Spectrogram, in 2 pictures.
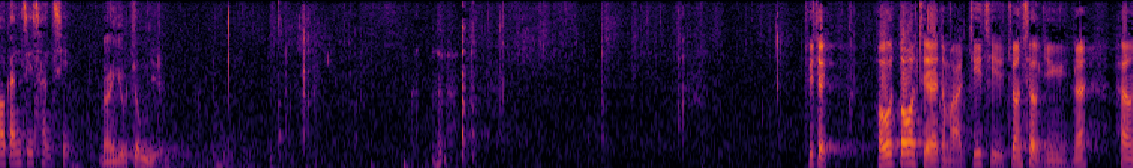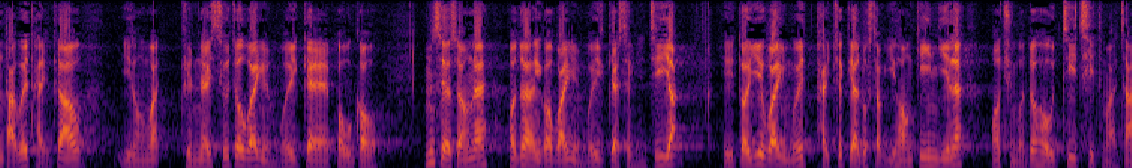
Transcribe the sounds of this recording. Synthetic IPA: ɔ˨˧kɐ˨˥nt͡siː˨˥t͡sʰɐ˨˩nt͡sʰiː˨˩na˨˩ŋji˧wt͡sʊ˥ŋjḭː˨˩n | t͡sy˨˥t͡sɪ˨k̚ho˨˥wt̪ɔː˥t͡sɛː˧t̪ʰʊ˨˩ŋmaː˨˩jt͡siː˥t͡sʰiː˨˩t͡ʃœː˥ŋsi˥tʰːwjiː˨˧jyː˨˩nlɛː˥hœː˧ŋt̪aː˨jwu˨˥t̪ʰɐ˨˩jkaː˥wjiː˨˩t̪ʰʊ˨˩ŋwɐ˨kʰyː˨˩nle˨jsiː˨˥wt͡so˨˥wwɐ˨˥jyː˨˩nwuː˨˥jkɛː˧po˧wko˧w̩˨˥ | msi˨˩sɐ˨˩sœː˨ŋlɛː˥ŋɔː˨˧t̪o˥wjɐ˨˧wkɔː˧wɐ˨˥jɥyː˨˩nwuː˨˥jkɛː˧sɪ˨˩ŋjyː˨˩nt͡siː˥jɐ˥t̚ | jiː˨˩t̪ɵ˧ɥyː˥wɐ˨˥jy˨˩wu˨˥jt̪ʰɐ˨˩jt͡ʃʰɵ˥t̚kɛː˧lʊ˨k̚sɐ˨p̚jiː˨˧hɔː˨ŋkiː˧njiː˨˧lɛː˥ | ŋɔː˨˧t͡ʃʰy˨˩mbo˨wt̪o˥who˨˥wt͡siː˥t͡sʰiː˨˩t̪ʰʊ˨˩maː˨˩jt͡saː˧

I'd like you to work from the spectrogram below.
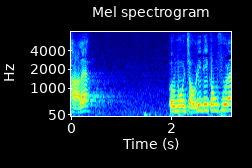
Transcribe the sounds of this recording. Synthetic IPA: haː˨lɛː˦˥ | kʰɵ˧mo˨˧wu˧jt͡ʃo˨wliː˥t̪̬iː˥kʊ˥ŋfuː˥lɛː˦˥

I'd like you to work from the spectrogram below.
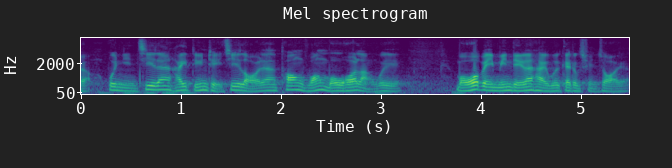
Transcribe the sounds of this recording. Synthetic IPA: ŋpuː˧njiː˨˩nt͡siː˥lɛː˥ɦɐ˨˥jt̪yː˨˥nt̪ʰe˨˩jt͡siː˥lɔː˨˩jlɛː˥t̪ʰɔː˥ŋfɔː˨˥ŋmo˨˧whɔː˨˥nlɐ˨˩ŋwuː˨˧j | mo˨˧whɔː˨˥pe˨˧jmiː˨˧nt̪e˨jlɛː˥ɦɐ˨jwu˨˧jkɐ˧jt͡sʊ˨k̚t͡ʃʰyː˨˩nt͡sɔ̰ː˨˧jɐ˧

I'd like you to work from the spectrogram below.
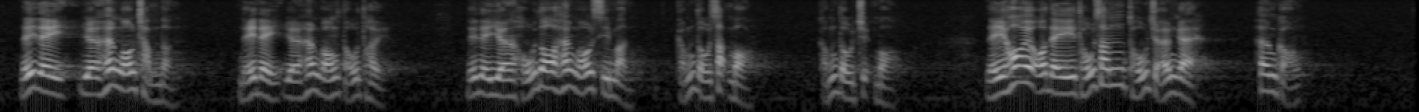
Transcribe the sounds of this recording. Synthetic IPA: ne˨˧jt̪e˨jjœː˨ŋɦœː˥ŋkɔː˨˥ŋt͡sʰɐ˨˩mlɵ̰˨˩n | ne˨˧jt̪e˨jjœː˨ŋɦœː˥ŋkɔː˨˥ŋt̪o˨˥wt̪ʰɵ˨˧ɥ | ne˨˧jt̪e˨jjœː˨ŋho˨˥wt̪ɔː˥ɦœː˥ŋkɔː˨˥ŋsiː˨˧mɐ̰˨˩n | kɐ˨˧˥mt̪o˧wsɐ˥t̚mɔː˨˩ŋ | kɐ˨˥mt̪o˧wt͡ʃyː˨t̚mɔ̰ː˨˩ŋ | le˨˩jɦɔː˥jɔː˨˧t̪e˨jt̪ʰo˨˥wsɐ˥nt̪ʰo˨˥wt͡ʃœː˨˥ŋkɛː˧ | hœː˥ŋkɔː˨˥ŋ

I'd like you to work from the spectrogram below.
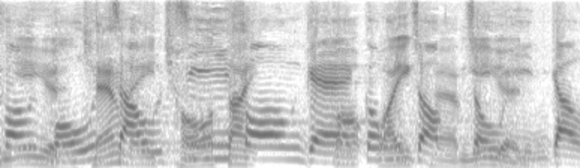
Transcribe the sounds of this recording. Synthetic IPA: fɔː˥ŋmo˨˧wt͡st͡sɐ˨wt͡siː˧˥fɔː˥ŋkɛː˧kʊ˥ŋt͡sɔː˧kt͡so˨wjiː˨˩nkɐ˧w

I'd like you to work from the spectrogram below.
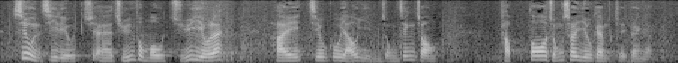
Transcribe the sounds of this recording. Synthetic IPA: si˥wju˨˩nt͡siː˨˧liː˨˩wɛː˨t͡ʃyː˨˥nfʊ˨k̚mo˨wt͡ʃyː˨˥jiː˧wlɛː˥ | hɐ˨jt͡siː˧wkuː˧jɐ˨˧wjiː˨˩mt͡sʊ˨ŋt͡sɪ˥ŋt͡sɔː˧ŋ | kʰɐ˨p̚t̪ɔː˥t͡sʊ˨˥ŋsɵ˥ɥjiː˧wkɛː˧mʊ˨kʰːe˨˩jpɛː˨ŋjɐ˨˩n

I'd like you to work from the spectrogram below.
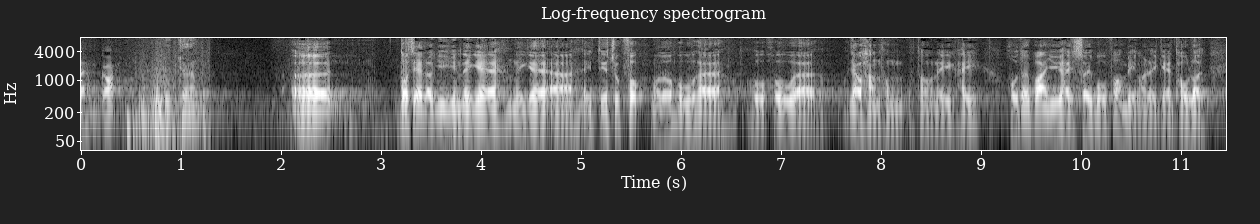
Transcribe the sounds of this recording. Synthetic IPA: a˨m̩˨˩kɔː˧˥kkʊ˨˧k̚t͡ʃœː˨˥ŋ | ʔɛː˧ | t̪ɔː˥t͡sɛː˨˩lɐ˨˩wjiː˨˧jyː˨˩ne˨˧jkɛː˧ne˨˧jkɛː˧ʔɛː˨˧ɛ˧t͡ʃʊ˥k̚fʊ˥k̚ŋɔː˨˧t̪o˥wɦo˨˥wɛ˨ho˨˧˥who˨˧˥wɛ˧ | jɐ˨˧wɦɐ˨˩ŋt̪ʰʊ˨˩ŋt̪ʰʊ˨˩ŋne˨˧jhɐ˨˥j | ho˨˥wt̪ɔː˥kʷaː˥nɥyː˥hɐ˨˥jsɵ˧ɥpo˨˧wfɔː˥ŋmiː˨nŋɔː˨˧d̪e˨˩kɛː˧t̪ʰo˨˥wlɵ˨n

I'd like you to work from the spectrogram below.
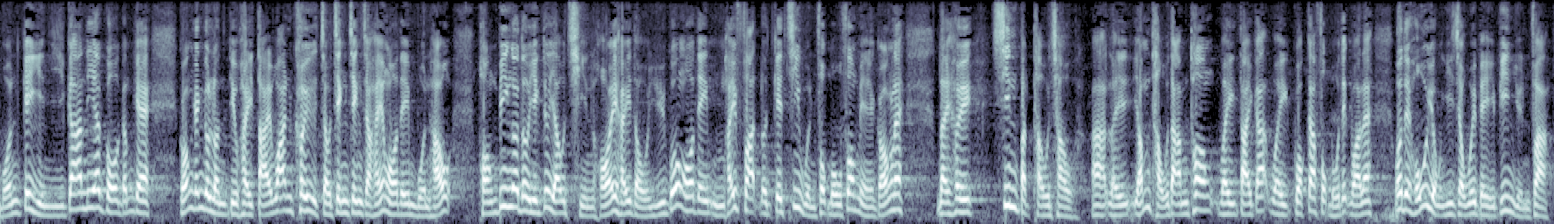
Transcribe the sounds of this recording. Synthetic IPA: muː˨˥nke˧jjiː˨˩njiː˨˩kaː˥niː˥jɐ˥t̚kɔː˧kɐ˨˧˥mkɛː˧ | kɔː˨˥ŋkɐ˨˥nkɛ˧lɵ˨nt̪iː˨˩wɦɐ˨jt̪aː˨˩jwaː˥nkʰɵ˥ɥt͡sɐ˨wt͡sɪ˧ŋt͡sɪ˧ŋt͡sɐ˨wɦɐ˨˥jŋɔː˨˧t̪e˨jmuː˨˩nɦɐ˨˥w | pʰɔː˨˩ŋpiː˥nkɔː˨˥t̪o˨wjɪ˨k̚t̪o˥wjɐ˨˧wt͡sʰiː˨˩nhɔː˨˥jɦɐ˨˥jt̪o˨wjyː˨˩kʷwʷɔː˨˥ŋɔː˨˧t̪e˨jm̩˨˩hɐ˨˥jfaː˧t̚lɵ˨t̚kɛː˧t͡siː˥wuː˨˩nfʊ˨k̚mo˨˩wfɔː˥ŋmiː˨˩nle˨˩jkɔː˨˥ŋlɛː˥ | lɐ˨˩jɦɵ˧ɥ | siː˥npɐ˨t̪ʰɐ˨˩wt͡sʰɐ˨˩w | aː˨˧lɐ˨˩jːɐ˨˥mt̪ʰɐ˨˩wt̪aː˨˩mt̪ʰɔː˥ŋwɐ˨jt̪aː˨jkaː˥wɐ˨jkʷɔː˧kːaː˥fʊ˨k̚mo˨wt̪ɪ˥k̚waː˨˩lɛː˥ | ŋɔː˨˧t̪̬e˨˧jɦo˨˥wjʊ˨˩ŋjiː˧t͡sɐ˨wːuː˨˧jpe˨jpiː˥njyː˨˩nfaː˧

